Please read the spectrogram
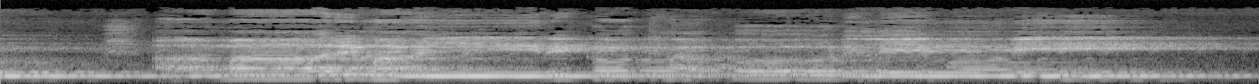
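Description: A male voice singing a Bengali Islamic song (gojol) without instruments, drawing out long melismatic notes over a steady held tone underneath.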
